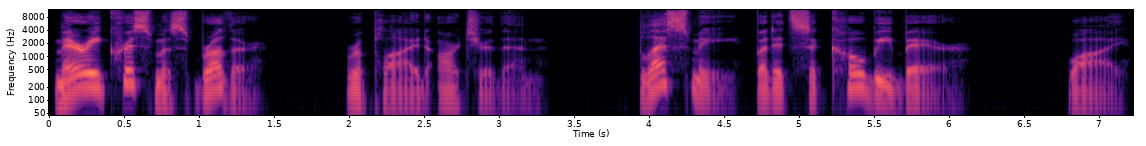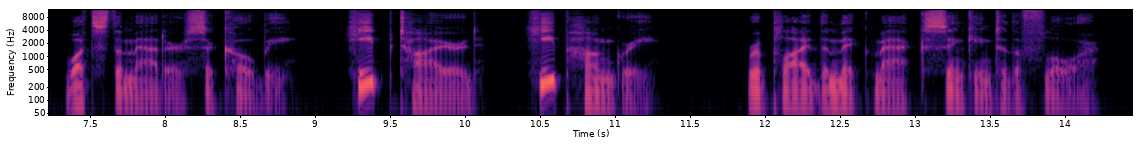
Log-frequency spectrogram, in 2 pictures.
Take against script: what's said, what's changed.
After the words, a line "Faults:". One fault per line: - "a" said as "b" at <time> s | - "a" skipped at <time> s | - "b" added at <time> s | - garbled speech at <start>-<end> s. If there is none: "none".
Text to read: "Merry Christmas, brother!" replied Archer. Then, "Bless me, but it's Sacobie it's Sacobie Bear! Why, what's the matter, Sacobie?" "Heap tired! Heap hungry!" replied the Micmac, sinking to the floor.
"Merry Christmas, brother!" replied Archer. Then, "Bless me, but it's Sacobie Bear! Why, what's the matter, Sacobie?" "Heap tired! Heap hungry!" replied the Micmac, sinking to the floor.
Faults:
- "it's Sacobie" skipped at 5.6 s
